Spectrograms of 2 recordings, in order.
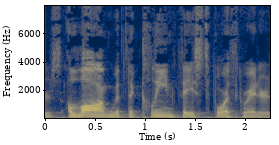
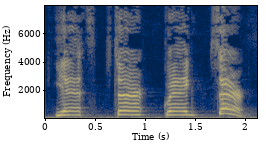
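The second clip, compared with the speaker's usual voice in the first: high little soldiers' reply; small dutiful voices; 13 semitones higher, 3 dB louder, much slower than usual. A narrator's reading. Two underlings replying to their general, small dutiful voices. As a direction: answer smartly in a high voice. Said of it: "said two voices in unison".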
